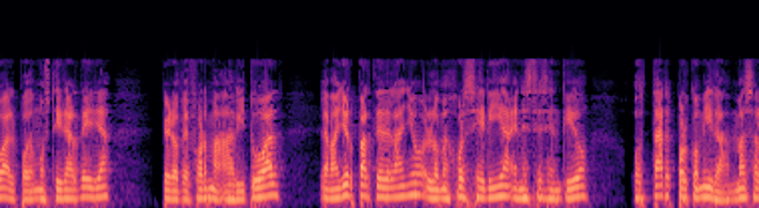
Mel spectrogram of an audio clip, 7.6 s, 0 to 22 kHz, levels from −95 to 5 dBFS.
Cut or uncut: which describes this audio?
uncut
